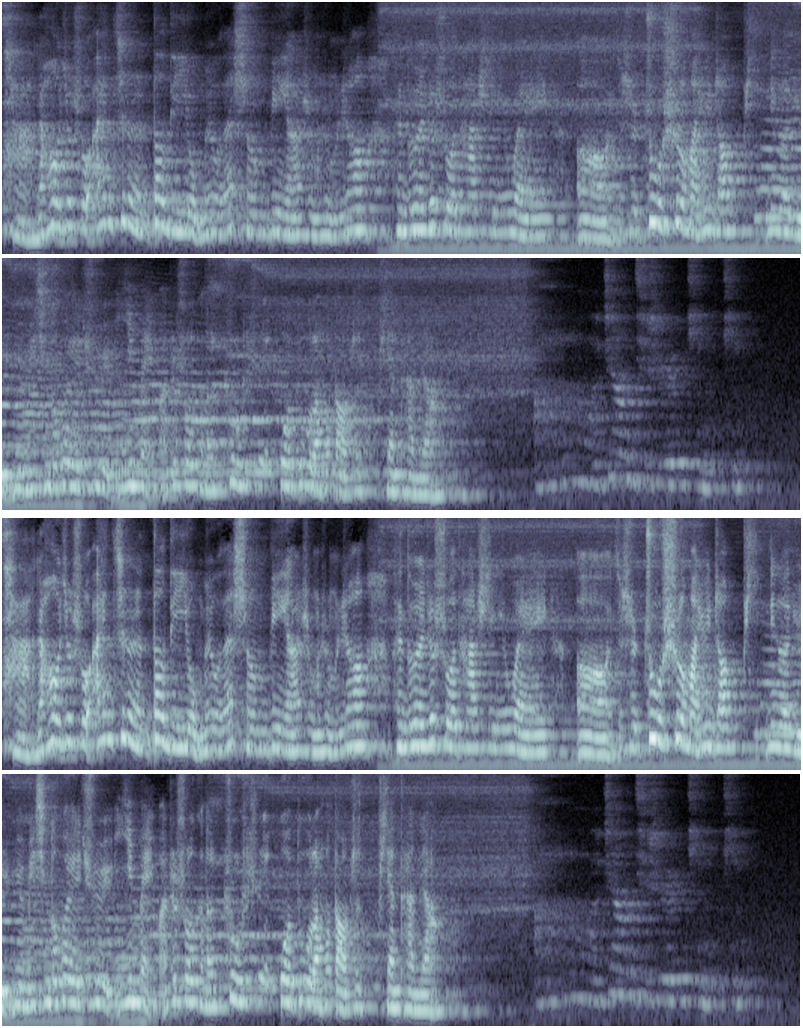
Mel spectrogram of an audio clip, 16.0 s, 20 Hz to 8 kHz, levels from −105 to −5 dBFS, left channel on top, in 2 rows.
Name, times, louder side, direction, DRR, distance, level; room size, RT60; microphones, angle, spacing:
voice 1, 0.0-12.4, right 4 dB, 40° right, 11 dB, 0.3 m, -28 dB
sound 1, 3.7-8.7 9.0-9.4 10.0-13.2, equal, 10° left, 0.9 m, -48 dB
sound 2, 7.5-12.5, left 1 dB, 65° left, 0.9 m, -38 dB
voice 2, 13.3-15.4, left 1 dB, 25° left, -6 dB, 2.0 m, -49 dB
4.7 x 4.2 x 5.9 m, 1.2 s
head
